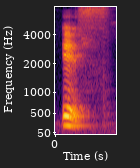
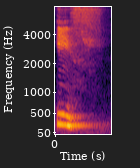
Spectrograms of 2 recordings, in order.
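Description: First: The vowel sounds closer to a Spanish e. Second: The vowel sounds like a tense Spanish i. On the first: The speaker calls it right. "hago el sonido más hacia una E" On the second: The speaker calls it wrong. "no hago el sonido como el de una I. No digo is"

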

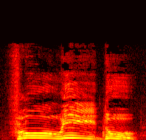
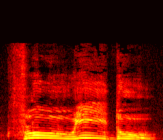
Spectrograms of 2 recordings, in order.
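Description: No difference in how they are said.

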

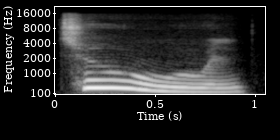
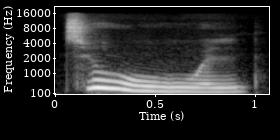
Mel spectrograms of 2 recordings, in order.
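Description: No difference in how they are said.

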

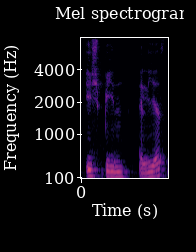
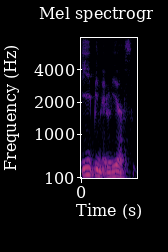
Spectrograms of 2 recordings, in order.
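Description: First: It opens with the standard word 'ich'. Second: It opens with the dialect word 'e'. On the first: "Instead of the standard German" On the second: "The Swabian will never say ish, they will say e"

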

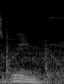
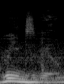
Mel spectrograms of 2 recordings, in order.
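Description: First: No s sound comes before 'ville'. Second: An s sound comes before 'ville'. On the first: The speaker calls it right. "but it's Greenville" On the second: The speaker calls it wrong. "I think I said Greensville"

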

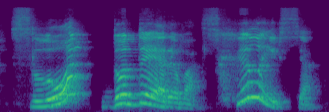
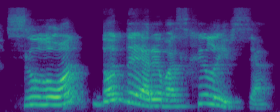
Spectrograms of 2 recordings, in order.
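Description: First: The phrase is spoken slowly. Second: The phrase is spoken a little faster. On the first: "Спочатку повільно" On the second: "А тепер трошки швидше"

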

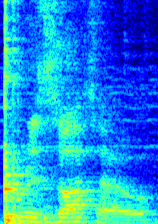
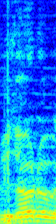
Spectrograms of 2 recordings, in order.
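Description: First: It is said in a British-sounding accent. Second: It is said in a North American accent.

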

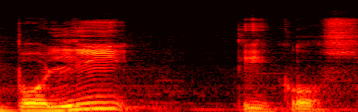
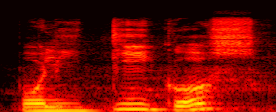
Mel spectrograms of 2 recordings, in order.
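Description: First: The stress is on the syllable li. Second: The stress is not on the syllable li. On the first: The speaker calls it right. "suena bien, por ende la li es la fuerza" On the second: The speaker calls it wrong. "suena horrible"

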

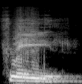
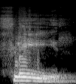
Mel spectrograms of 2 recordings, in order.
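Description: Both takes have the same delivery.

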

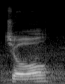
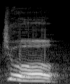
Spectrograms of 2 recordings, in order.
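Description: First: It is said in his normal voice. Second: It is said in a put-on, mocking voice.

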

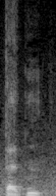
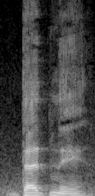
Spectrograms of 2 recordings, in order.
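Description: First: It is said in the standard form. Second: It is said in the Glasgow dialect form. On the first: "instead of" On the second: "I say, I don't know, didn't"

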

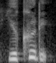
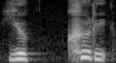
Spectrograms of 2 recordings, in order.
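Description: First: The middle consonant is short, not doubled. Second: The middle consonant is held long, doubled. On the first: The speaker calls it wrong. "Some students pronunciate this word like" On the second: The speaker calls it right. "The correct pronunciation will be"

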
